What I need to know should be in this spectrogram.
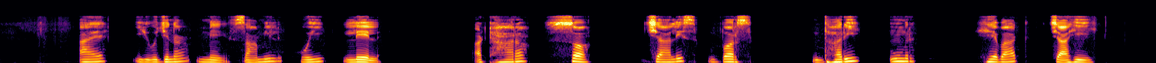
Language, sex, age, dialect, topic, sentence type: Maithili, male, 25-30, Eastern / Thethi, banking, statement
